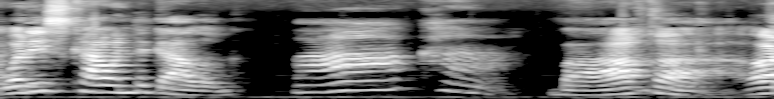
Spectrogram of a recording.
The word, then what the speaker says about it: baka: Baka. Baka? Like Rebecca? Rebecca? Rebecca? No. Like, if that have the same name as Becca. Becca. Baka. Becca. Okay. Sort of. Does it rhyme? Becca, baka.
